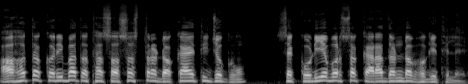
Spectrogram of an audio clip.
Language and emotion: Odia, neutral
